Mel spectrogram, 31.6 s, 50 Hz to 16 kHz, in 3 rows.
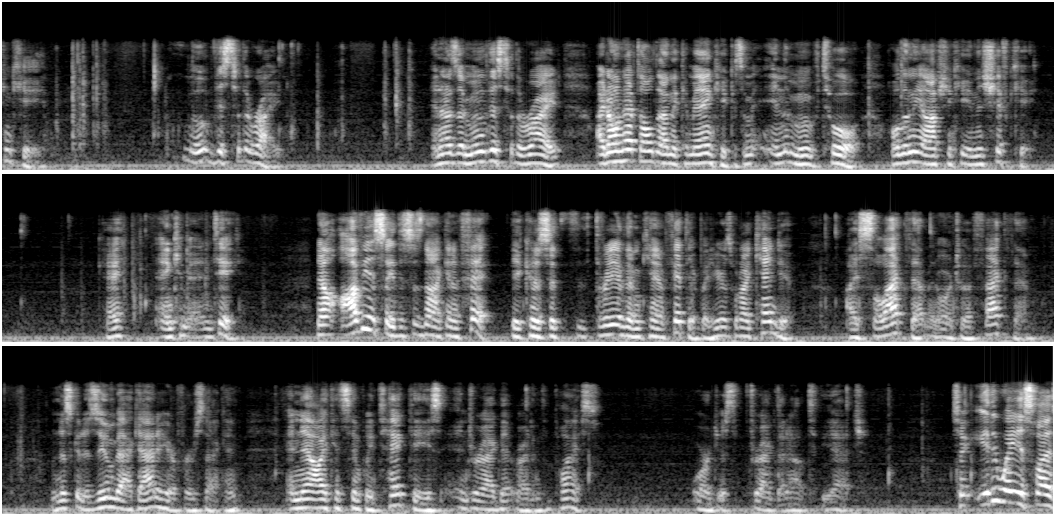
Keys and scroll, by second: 0.7 super+z, 3.8 super+z, 12.4 super+d, 21.9 super+-.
